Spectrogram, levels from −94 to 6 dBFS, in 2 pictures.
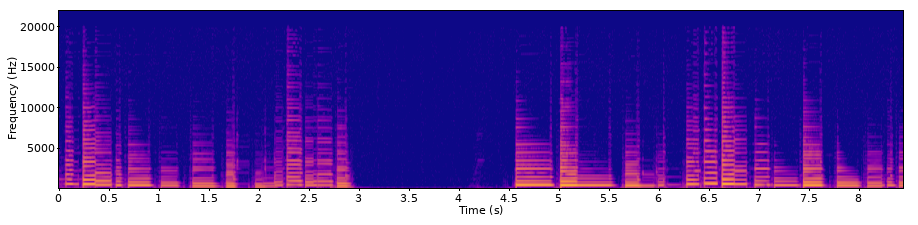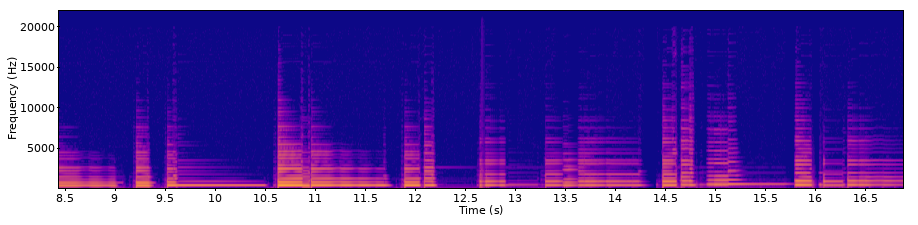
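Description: From 12.65 to 16.65 s the music breaks up with repeated packet loss (robotic sound): 28 gaps, the longest 116 ms, each patched by stretching the previous sound, so about 30% is concealed. Unlike a single dropout, the holes keep recurring, giving a choppy stutter.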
